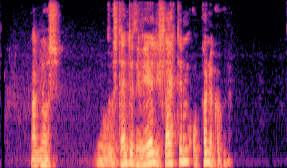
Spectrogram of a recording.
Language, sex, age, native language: Icelandic, male, 40-49, Icelandic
